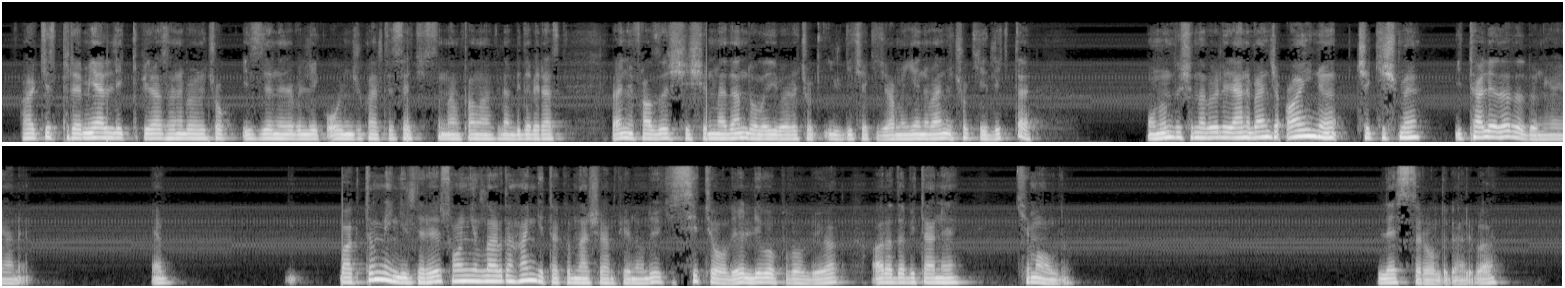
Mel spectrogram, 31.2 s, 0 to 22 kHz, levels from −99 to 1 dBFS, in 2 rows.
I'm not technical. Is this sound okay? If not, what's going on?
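No. Two separate problems are audible in this speech recording.

The first is timecode bleed, present the whole way through. Behind the speech there's a faint, steady chirping warble, like a tiny electronic bird that never stops. It comes from timecode, a timing signal used to keep video and sound in sync. The code switches rapidly between two high pitches, roughly 1 and 2 kHz, at a video rate of 29.97 frames per second, and some of it leaked from a nearby track or cable into this audio.

The second is overlap between stream segments, heard as tiny clicks or skips at 1.05, 2.06, 4.05, 7.04 and 19.01 seconds. The audio was delivered in pieces, and the spacing points to one-second chunks. Where two pieces claimed to overlap, the player threw away the shared bit, but that sound wasn't actually duplicated. So a sliver of sound, under 20 milliseconds each time, simply vanishes.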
